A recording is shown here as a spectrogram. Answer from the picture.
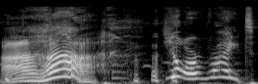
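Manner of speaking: loud, high burst of triumph; hammed-up eureka moment; mock realization. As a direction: exclaim it like a delighted sidekick. Sidekick's acted sudden realization.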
